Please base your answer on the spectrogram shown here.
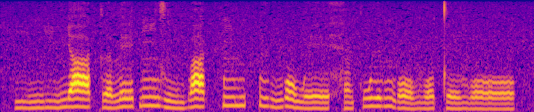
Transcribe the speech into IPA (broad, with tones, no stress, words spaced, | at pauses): i˨ ɲi˨ɲaː˧kə˨ le˦ɗĩ˦zĩ˨ba˦ k͡pĩ˦m k͡pɨ˦˨ŋo˦˨weː˨ hɛ̃˨kwɨ˦l ŋoː˨vo˨ te˨voː˨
